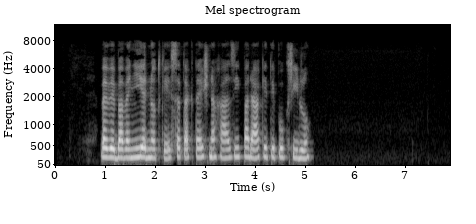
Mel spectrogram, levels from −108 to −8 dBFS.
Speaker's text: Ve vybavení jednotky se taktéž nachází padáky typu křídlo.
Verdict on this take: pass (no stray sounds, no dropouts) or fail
pass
